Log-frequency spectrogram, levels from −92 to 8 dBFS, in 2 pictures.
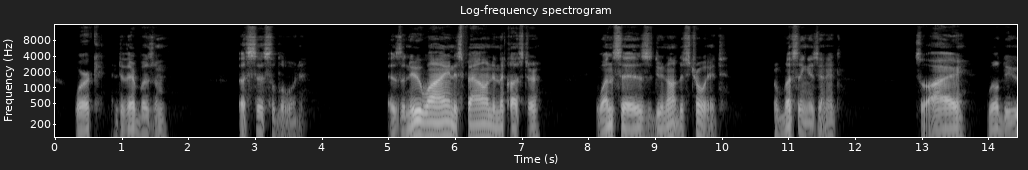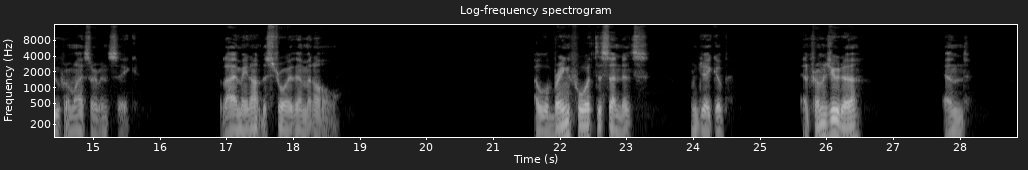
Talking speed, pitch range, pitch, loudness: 115 wpm, 75-95 Hz, 85 Hz, -30 LUFS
